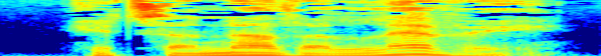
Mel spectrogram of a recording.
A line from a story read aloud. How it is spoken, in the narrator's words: he thought quietly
